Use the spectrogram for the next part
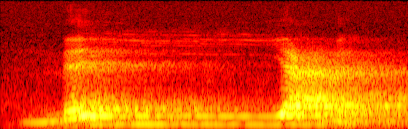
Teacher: Donc le noun, il a disparu. Il est entré dans le ya. Pour reconnaître qu'il y a quelque chose qui s'est passé dans le ya, il y a cette accentuation sur le ya. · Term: idgham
